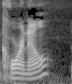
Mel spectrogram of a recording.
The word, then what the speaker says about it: Coronel: So I'm saying Coronel. That sound about right? – Yeah, like the Ivy League, like where Andy Bernard from The Office went to school.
